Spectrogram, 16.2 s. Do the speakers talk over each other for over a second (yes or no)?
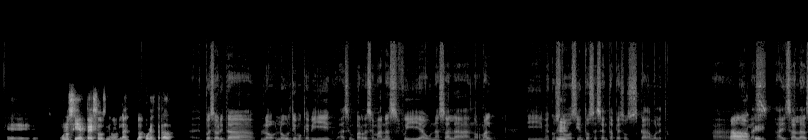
no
